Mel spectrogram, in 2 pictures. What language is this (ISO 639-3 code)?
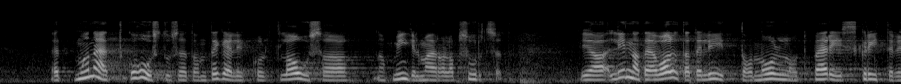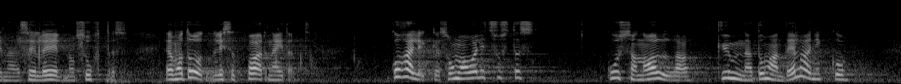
est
